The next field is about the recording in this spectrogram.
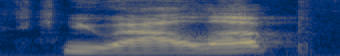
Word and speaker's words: Puyallup: But while we're talking about your shows, how do you pronounce that one show? It's like Puyallup or something. How do you say it? – Puyallup. That's the name of the tribe that it's in that area.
